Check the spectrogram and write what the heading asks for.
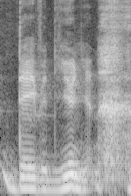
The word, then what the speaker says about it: David Union: uh and even asked those guys how to pronounce it and it is in fact david union so i'm pleased with that because i was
